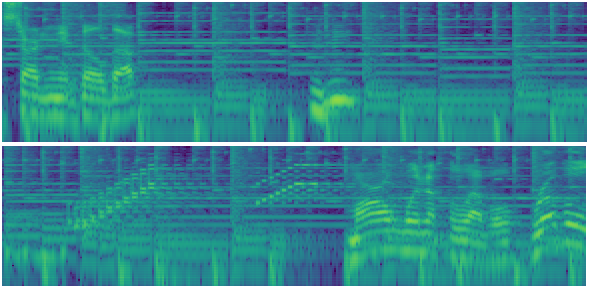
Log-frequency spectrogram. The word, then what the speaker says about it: Marle: When I was younger, I said Marley and I was corrected in my adult life as Marl.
